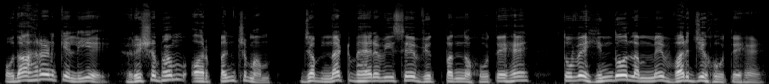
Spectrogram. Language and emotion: Hindi, neutral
